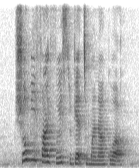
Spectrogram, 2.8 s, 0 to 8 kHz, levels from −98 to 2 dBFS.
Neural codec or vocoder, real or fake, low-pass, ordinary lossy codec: none; real; none; none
